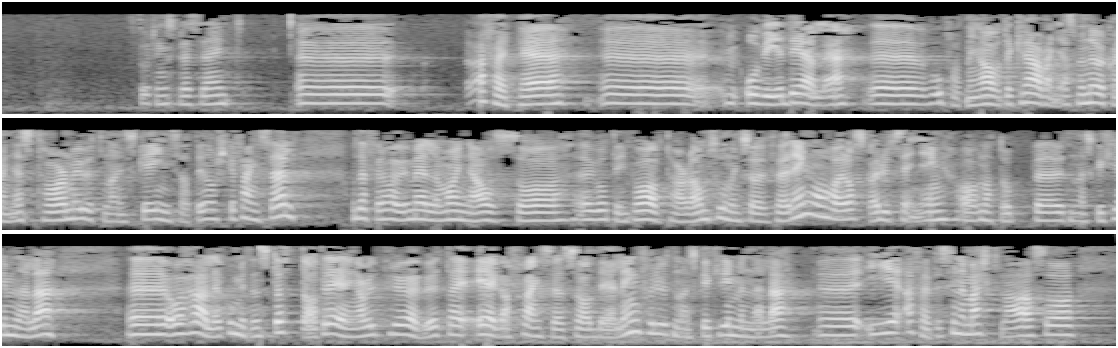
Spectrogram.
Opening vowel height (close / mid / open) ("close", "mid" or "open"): close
